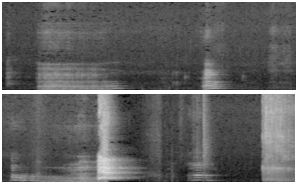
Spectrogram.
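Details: Cocker Spaniel indoors, crying and barking to play with a door spring after it was pinged: drawn-out harmonic whines in separated bouts, one sharp loud bark mid-clip, then short whimpers and a breathy burst at the end.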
